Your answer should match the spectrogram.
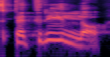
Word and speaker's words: Petrillo: If we try to pronounce every single name the way it's supposed to be, for example, my last name, if you were to truly give it the Italian pronunciation, it's Petrillo.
